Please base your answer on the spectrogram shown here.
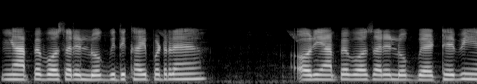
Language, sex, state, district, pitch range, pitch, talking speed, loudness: Hindi, female, Uttar Pradesh, Lalitpur, 225-235 Hz, 230 Hz, 240 wpm, -16 LUFS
